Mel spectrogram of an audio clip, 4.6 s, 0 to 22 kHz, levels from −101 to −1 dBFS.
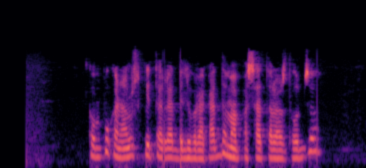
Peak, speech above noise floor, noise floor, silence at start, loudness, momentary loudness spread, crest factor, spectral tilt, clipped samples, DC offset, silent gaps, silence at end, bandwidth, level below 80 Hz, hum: -16 dBFS; 43 dB; -79 dBFS; 1.1 s; -35 LUFS; 9 LU; 22 dB; -3 dB/octave; under 0.1%; under 0.1%; none; 0.6 s; 7.4 kHz; -72 dBFS; none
